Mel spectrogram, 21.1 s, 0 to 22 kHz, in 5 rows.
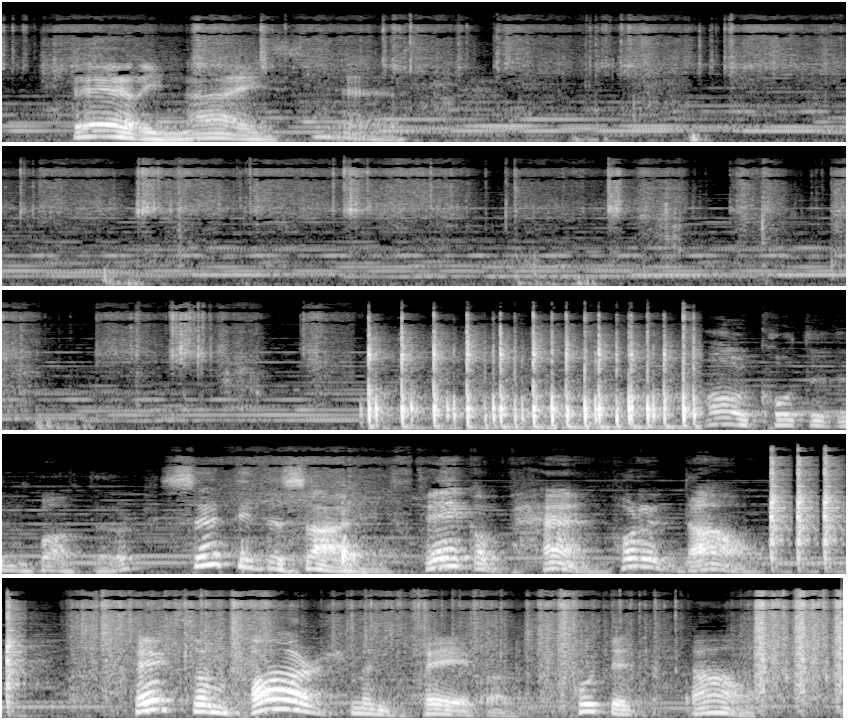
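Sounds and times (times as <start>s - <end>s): utensil scraping plastic bowl: 0.0s - 12.0s
background music: 0.0s - 21.0s.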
